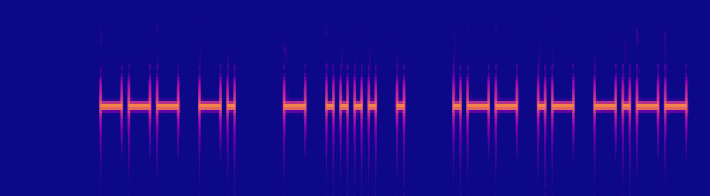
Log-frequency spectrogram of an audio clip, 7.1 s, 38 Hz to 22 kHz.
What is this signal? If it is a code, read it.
Morse code, heard as a keyed tone, about 17 wpm, 700 Hz. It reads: ON THE WAY
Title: Sets of 5 Words 17wpm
